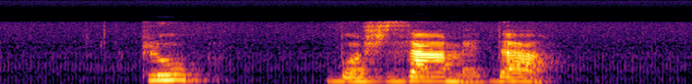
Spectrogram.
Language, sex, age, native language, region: Slovenian, female, 50-59, Slovenian, Central Slovenia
